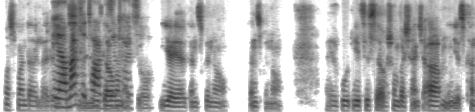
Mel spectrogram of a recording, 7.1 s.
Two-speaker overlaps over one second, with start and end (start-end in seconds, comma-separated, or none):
0.8-2.3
